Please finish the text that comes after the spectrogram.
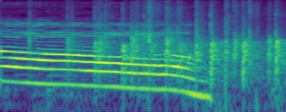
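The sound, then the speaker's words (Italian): A long, falling vocal cry gives way to a short burst of audience applause during a radio phone-in quiz, sharp, closely spaced claps rising loudly for the final half second. “Un applauso!”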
